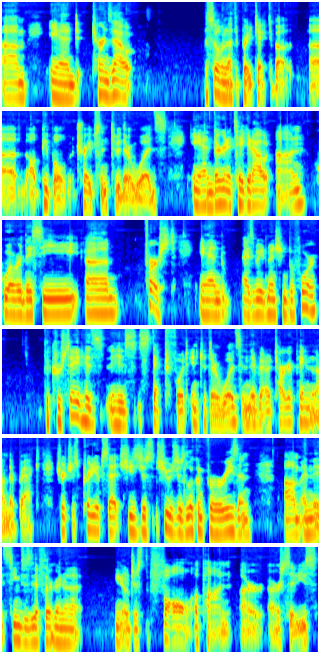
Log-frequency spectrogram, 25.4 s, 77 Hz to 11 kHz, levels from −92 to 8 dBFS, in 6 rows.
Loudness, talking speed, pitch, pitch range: -21 LUFS, 200 wpm, 130 Hz, 125-140 Hz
